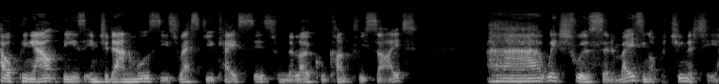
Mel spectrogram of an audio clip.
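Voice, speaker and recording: A man's medium-pitched voice with a British accent, a bright, sharp tone, ordinary pitch variation and a moderate pace. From Britain. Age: young. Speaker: social entrepreneur, charity founder. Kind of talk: podcast interview. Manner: hesitant, many fillers.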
